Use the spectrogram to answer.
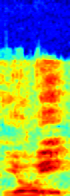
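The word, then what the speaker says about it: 良: Oke, itu bacanya yoi atau i, artinya baik atau bagus.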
